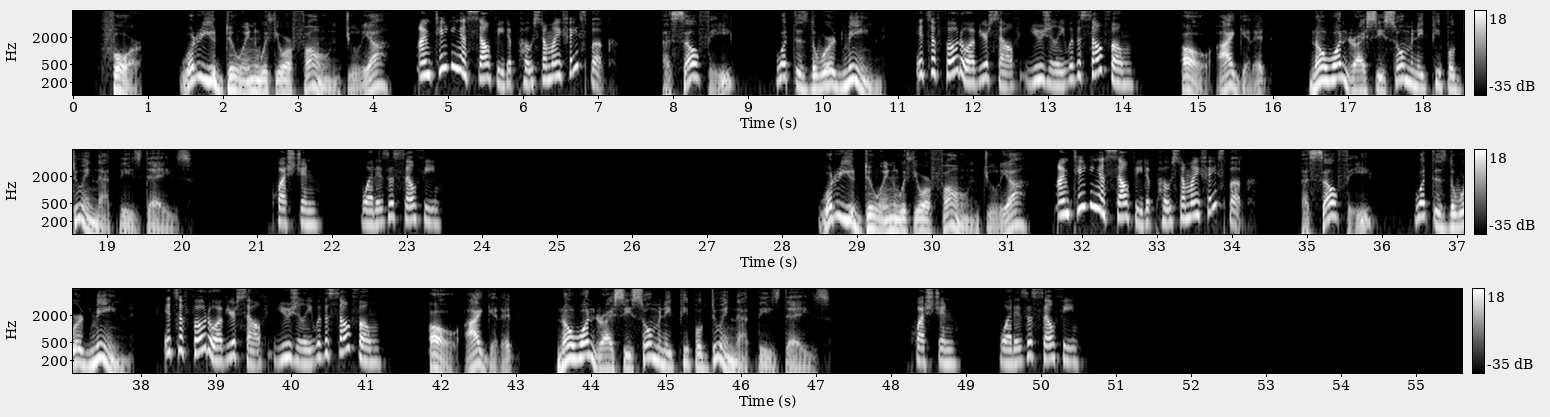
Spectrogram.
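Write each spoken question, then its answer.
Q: Question. What is a selfie?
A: A photo of yourself, usually taken with a cell phone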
